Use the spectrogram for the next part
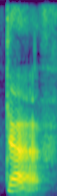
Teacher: alors que kaf s'appuie légèrement vers le devant du fond du palais. Donc, le qaf a un son un peu plus éloigné et profond près de la gorge, près de l'entrée de la gorge, alors que kaf va être en avant.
